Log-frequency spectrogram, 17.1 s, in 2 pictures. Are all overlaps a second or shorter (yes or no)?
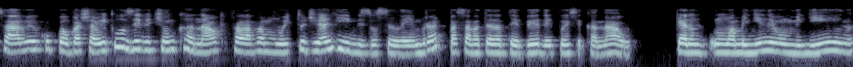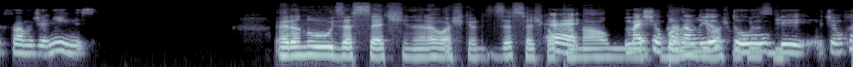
no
